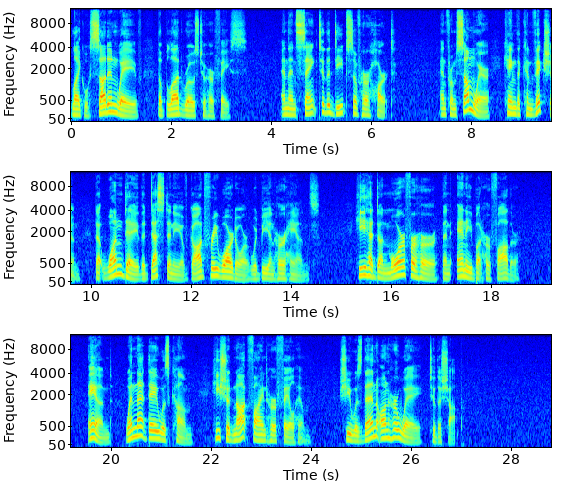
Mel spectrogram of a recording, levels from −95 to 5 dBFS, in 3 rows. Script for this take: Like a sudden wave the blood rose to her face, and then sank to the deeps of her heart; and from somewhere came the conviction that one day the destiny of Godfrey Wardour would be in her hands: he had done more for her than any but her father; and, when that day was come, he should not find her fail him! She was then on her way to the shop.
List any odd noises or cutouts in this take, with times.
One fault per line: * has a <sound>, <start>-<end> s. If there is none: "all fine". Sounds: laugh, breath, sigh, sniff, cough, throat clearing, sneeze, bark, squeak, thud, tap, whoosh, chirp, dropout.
all fine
